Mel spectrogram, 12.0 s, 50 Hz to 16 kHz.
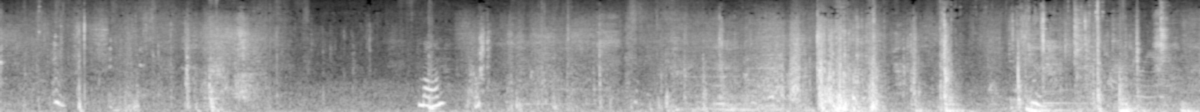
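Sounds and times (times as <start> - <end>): clothing and upholstery rustling: 0.0 - 3.2, 4.2 - 12.0
knocks and bumps: 6.6 - 12.0.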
